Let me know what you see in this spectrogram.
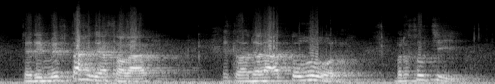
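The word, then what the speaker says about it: الطُّهور: Jadi miftahnya salat itu adalah at-tuhur, bersuci. Bukan tahur ya, at-tuhur bacanya. Kalau tahur itu nanti lain.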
